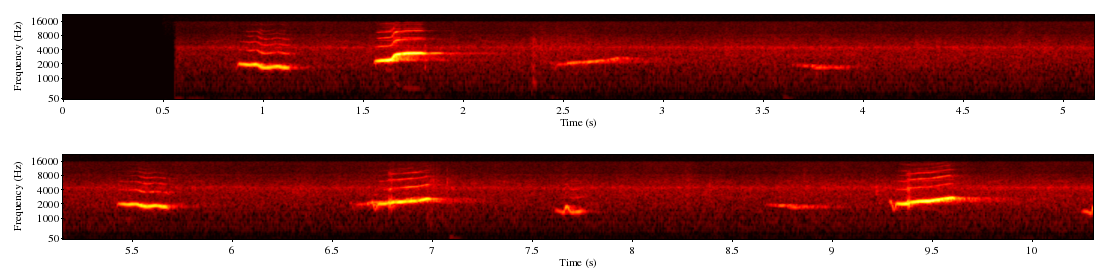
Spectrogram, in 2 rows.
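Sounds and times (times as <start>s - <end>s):
orange-backed troupial whistled song in the Pantanal: 0.9s - 2.9s, 6.6s - 7.8s, 8.7s - 10.2s.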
